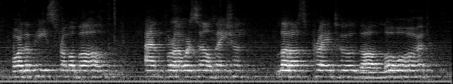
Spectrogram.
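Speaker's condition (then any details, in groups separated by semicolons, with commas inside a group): No condition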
